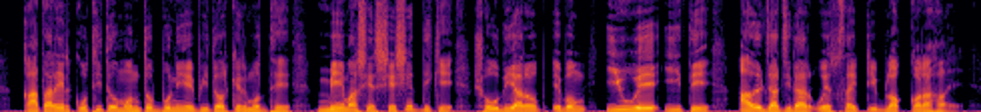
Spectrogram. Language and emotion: Bengali, neutral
